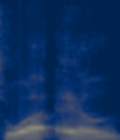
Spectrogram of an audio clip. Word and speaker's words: Wael: Again, my name is Wael. It's spelled W-A-E-L. I like to always tell people you can think of it as the two initial.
